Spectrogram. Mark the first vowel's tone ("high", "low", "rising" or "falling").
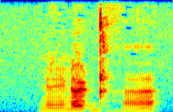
rising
